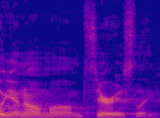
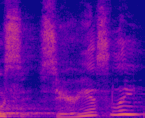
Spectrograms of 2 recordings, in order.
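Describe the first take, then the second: First: Low, deadpan aside with a falling end; mock jaded child. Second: Softly incredulous, rising question; mock innocent disbelief. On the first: Child addressing Mom as no child would, mock deadpan. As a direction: imitate a kid talking like a weary grown-up. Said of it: "a child doesn't go". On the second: Child questioning the power of a piece of paper, mildly incredulous. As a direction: ask it like a kid who can't believe it. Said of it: "You know, like, to go".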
